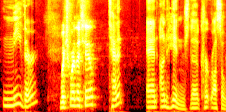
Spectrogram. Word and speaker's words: Tenet: Tenet, I think. Isn't that how it's pronounced? Tenet. Tenet. Yes, that's right, Tony.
